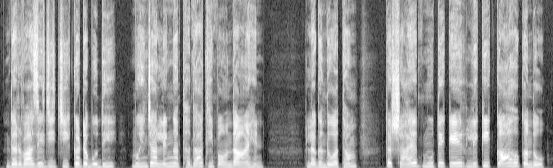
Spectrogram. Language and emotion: Sindhi, fearful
